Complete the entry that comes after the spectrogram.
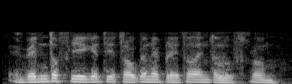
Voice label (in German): schwabisch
